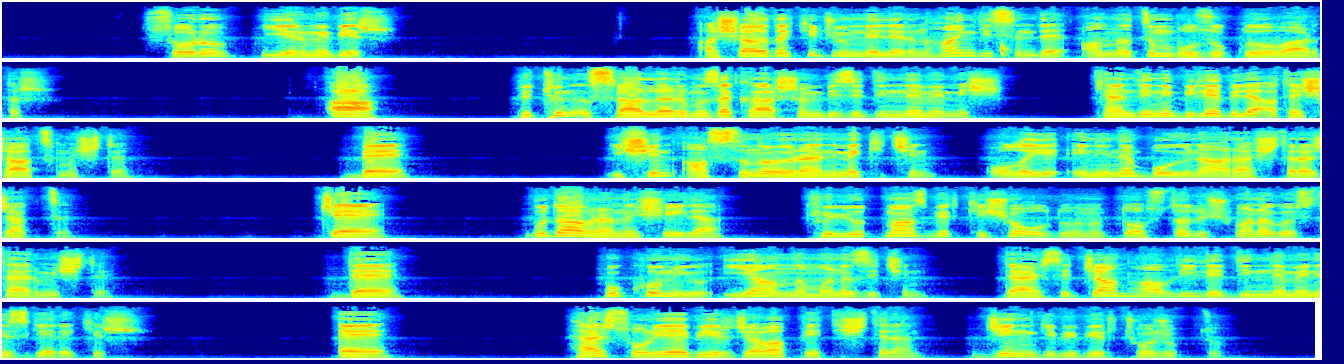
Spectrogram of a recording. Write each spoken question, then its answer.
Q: Aşağıdaki cümlelerin hangisinde anlatım bozukluğu vardır?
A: Doğru cevap D şıkkı.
